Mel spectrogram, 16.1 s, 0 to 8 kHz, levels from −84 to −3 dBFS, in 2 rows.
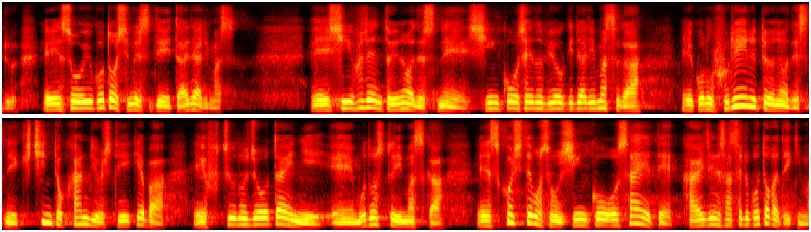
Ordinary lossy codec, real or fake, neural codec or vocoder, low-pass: none; fake; codec, 24 kHz, 1.2 kbps, DualCodec; 7.2 kHz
